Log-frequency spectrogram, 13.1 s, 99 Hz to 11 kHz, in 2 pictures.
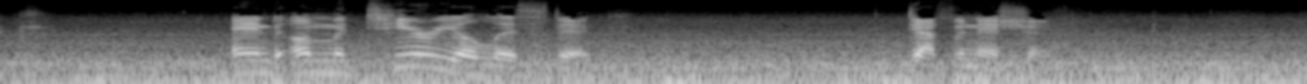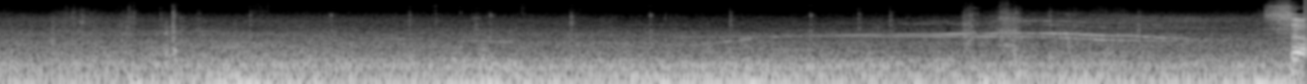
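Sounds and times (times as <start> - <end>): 
fire truck heavy engine roar: 0.0 - 13.0
speech: 1.2 - 3.1, 4.6 - 5.4, 12.9 - 13.0
fire truck siren wailing: 9.9 - 13.0.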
